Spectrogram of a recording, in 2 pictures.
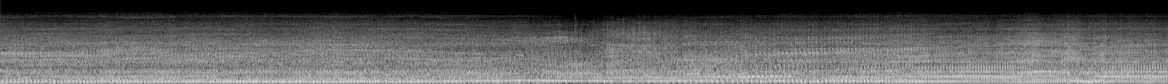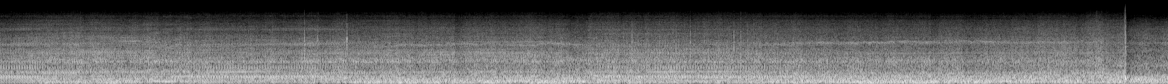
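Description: A 2025 KTM 390 Enduro R single-cylinder motorcycle engine fitted with a Cooper ECU LM fuel controller runs loudly and continuously nearby, its throttle blips rising and falling in pitch over a dense, rough mechanical drone.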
